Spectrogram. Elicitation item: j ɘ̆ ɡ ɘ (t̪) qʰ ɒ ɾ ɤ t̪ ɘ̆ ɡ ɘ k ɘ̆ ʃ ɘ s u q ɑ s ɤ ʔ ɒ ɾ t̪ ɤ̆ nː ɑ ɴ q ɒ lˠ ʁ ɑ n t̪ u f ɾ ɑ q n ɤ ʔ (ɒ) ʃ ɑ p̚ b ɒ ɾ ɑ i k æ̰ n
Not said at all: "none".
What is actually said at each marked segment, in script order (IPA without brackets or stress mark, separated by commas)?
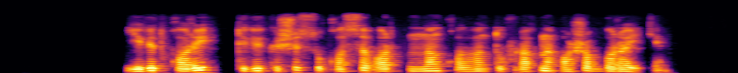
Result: t̪, ɒ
